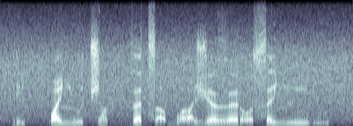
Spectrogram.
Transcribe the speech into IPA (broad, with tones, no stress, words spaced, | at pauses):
ɾḭ˦pːɑ˨ʎu˨ t͡ʃɑ̤˨kːɐ˦t͡sɑ̰˦ bɑ̰˦˨ ʒœ˦ɣœ˨˦ɾɔ̰˦ sɐ˦ ʎʉ˨ɲṵ˨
